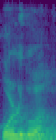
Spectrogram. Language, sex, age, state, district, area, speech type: Goan Konkani, female, 60+, Goa, Murmgao, rural, spontaneous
